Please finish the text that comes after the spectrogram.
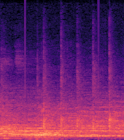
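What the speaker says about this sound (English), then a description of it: "the New Paltz crowd isn't happy about it" Dense crowd noise fills a basketball gym as New Paltz fans react with displeasure, a steady broad roar of murmuring and scattered shouts at constant loudness throughout.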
